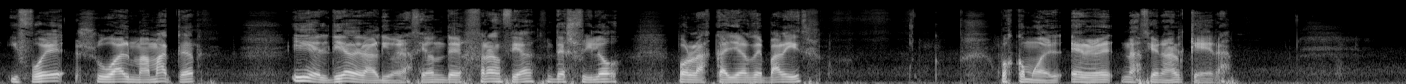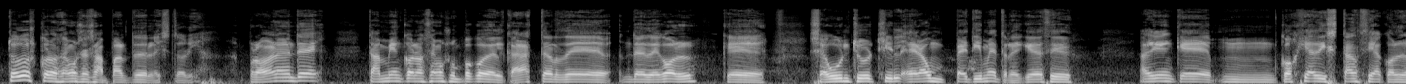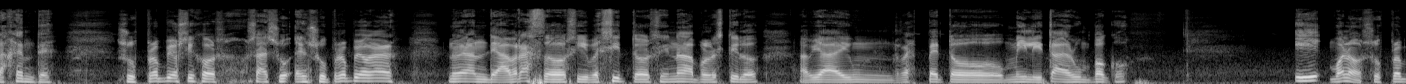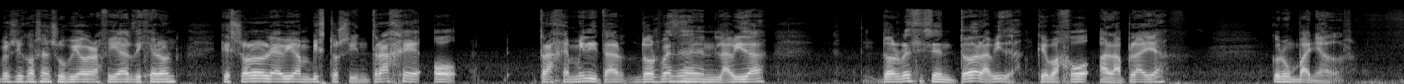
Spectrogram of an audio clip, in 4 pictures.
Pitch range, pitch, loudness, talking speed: 110-130 Hz, 120 Hz, -16 LUFS, 135 wpm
